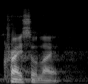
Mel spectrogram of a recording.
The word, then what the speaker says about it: chrysolite: It's chrysolite. I know on some of these. I wrote it out in the I actually put the pronunciation like cry, so...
